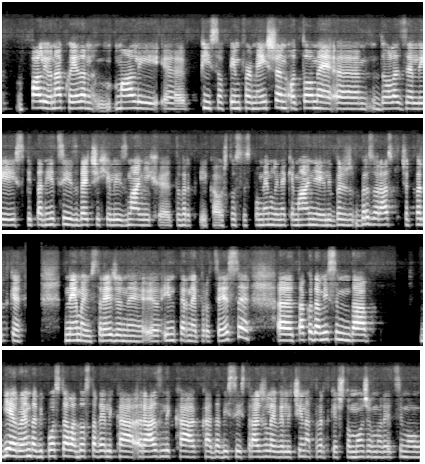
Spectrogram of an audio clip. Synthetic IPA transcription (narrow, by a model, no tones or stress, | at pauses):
falio̞nako̞je̞d̪anmaːli | pisofinfoɾmejʃionot̪o̞me̞əd̪o̞lˠazelispit̪anit̪siːzʋe̞t͡ɕixiliːzmaɲixt̪ʋr̩t̪kḭka̰oʃt̪o̞st̪espo̞meːnuline̞ke̞maɲeilibbr̩zoɾaspu̥t͡ɕet̪ʋr̩t̪ke̞ | ne̞ːmajusɾe̞d͡ʑene̞int̪eɾnepɾo̞t̪sese̞ | t̪ako̞d̪amislimd̪a | ʋje̞ɾujemd̪abipo̞st̪ojalˠad̪o̞st̪aʋe̞likaɾaːzlikʰakad̪abiseist̪ɾaːʒilˠaiʋe̞lit͡ʃinat̪ʋr̩t̪ke̞ʃt̪o̞mo̞ʒemo̞ɾet̪simo̞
